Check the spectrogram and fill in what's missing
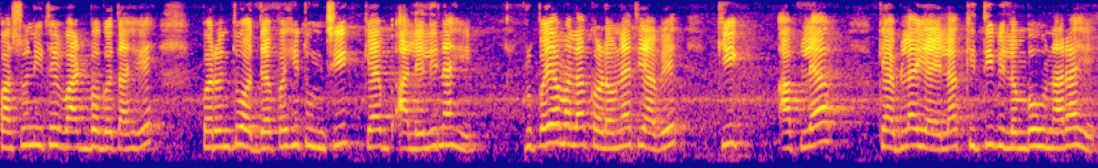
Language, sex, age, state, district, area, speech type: Marathi, female, 18-30, Maharashtra, Washim, rural, spontaneous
